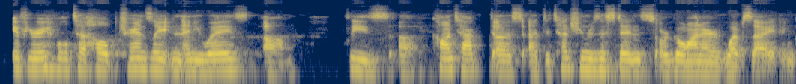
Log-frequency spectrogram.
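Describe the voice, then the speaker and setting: A woman's voice: fairly low pitch, muffled recording. A young woman whose first language is Tagalog, presenting at a virtual community event in a hesitant way with many ums. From Philippines. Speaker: community organizer.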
